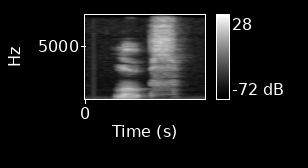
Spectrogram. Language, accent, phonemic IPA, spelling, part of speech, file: English, US, /loʊps/, lopes, noun / verb, En-us-lopes.ogg
- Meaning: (noun) plural of lope; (verb) third-person singular simple present indicative of lope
